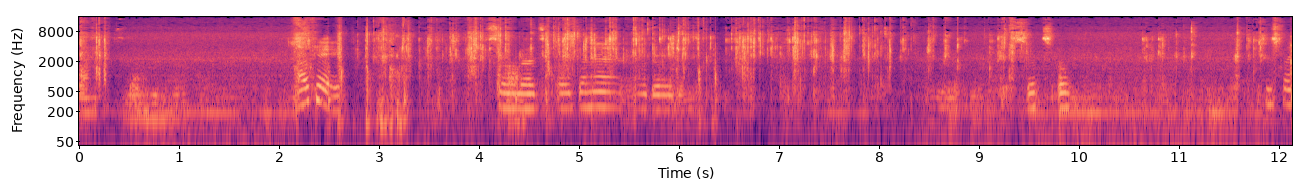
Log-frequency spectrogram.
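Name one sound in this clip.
Plastic wrapping crinkles and rustles in a girl's hands.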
